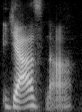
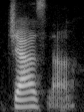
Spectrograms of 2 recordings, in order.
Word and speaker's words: Jasna: I swear it's Yasna. It's pronounced with a Y sound, not Jasna.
